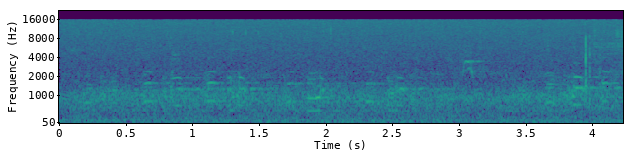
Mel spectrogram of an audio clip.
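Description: Faint, distant bird calls, a few short scattered notes over a quiet outdoor background, with a light click near the end.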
